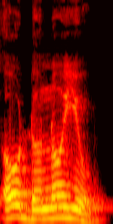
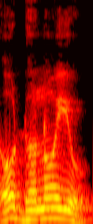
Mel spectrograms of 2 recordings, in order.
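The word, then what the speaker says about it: O'Donoghue: o don't know you this is an Irish word okay it's an Irish word oh don't know you that's the correct pronunciation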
